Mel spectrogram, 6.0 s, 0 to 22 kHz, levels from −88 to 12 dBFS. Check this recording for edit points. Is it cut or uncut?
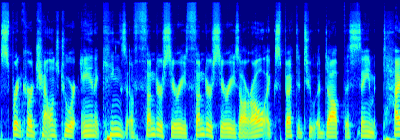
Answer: cut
